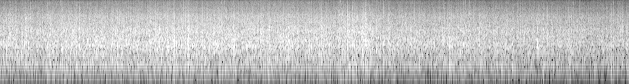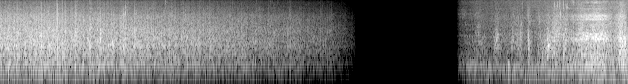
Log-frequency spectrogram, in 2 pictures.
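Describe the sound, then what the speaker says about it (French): Steady rain falls on a boat moored at anchor, a dense, close hiss of drops pattering on the deck that breaks off into brief silence before resuming just as heavily. "Et maintenant c'est la pluie."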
